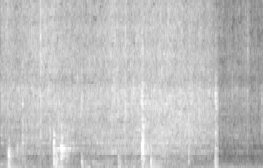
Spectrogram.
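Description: Whole cumin seeds and garlic fry in oil in a pan, giving a steady close sizzle with spoon scrapes and stirring clicks scattered throughout.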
